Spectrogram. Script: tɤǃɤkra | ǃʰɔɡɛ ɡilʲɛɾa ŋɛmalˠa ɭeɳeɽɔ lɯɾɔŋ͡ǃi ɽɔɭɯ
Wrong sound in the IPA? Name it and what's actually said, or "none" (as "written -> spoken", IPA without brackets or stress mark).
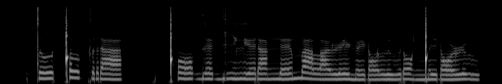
none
